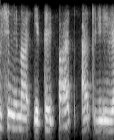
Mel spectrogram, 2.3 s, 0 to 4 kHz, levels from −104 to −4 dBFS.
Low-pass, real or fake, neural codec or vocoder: 3.6 kHz; fake; codec, 24 kHz, 0.9 kbps, WavTokenizer, medium music audio release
